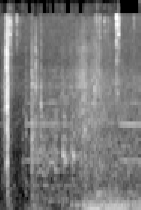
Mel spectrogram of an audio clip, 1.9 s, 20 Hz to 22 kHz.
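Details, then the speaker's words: Car with original engine at 225,000 miles: short crank, catches at once and settles into a deep, even idle with no knocks; sounds great for the mileage, like a German machine; normal start and idle. "sounds pretty good to me now this thing is worrying almost like a german machine it sounds great for all that mileage on it"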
